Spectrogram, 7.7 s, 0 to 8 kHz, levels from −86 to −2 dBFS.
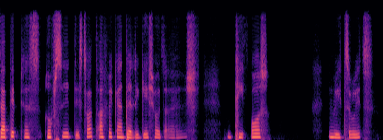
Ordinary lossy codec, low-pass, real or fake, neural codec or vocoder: none; 7.2 kHz; fake; codec, 16 kHz, about 1 kbps, DyCAST, with the encoder's durations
